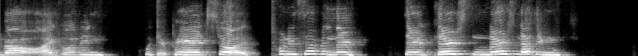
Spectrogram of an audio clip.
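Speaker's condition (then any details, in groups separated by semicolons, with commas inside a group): Cerebral palsy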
